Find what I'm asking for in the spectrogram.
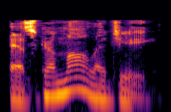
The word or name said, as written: eskimology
